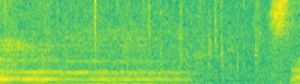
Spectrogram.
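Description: A woman singing unaccompanied, holding one long note that dips slightly in pitch and fades out about a second in, then starting the next phrase near the end.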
